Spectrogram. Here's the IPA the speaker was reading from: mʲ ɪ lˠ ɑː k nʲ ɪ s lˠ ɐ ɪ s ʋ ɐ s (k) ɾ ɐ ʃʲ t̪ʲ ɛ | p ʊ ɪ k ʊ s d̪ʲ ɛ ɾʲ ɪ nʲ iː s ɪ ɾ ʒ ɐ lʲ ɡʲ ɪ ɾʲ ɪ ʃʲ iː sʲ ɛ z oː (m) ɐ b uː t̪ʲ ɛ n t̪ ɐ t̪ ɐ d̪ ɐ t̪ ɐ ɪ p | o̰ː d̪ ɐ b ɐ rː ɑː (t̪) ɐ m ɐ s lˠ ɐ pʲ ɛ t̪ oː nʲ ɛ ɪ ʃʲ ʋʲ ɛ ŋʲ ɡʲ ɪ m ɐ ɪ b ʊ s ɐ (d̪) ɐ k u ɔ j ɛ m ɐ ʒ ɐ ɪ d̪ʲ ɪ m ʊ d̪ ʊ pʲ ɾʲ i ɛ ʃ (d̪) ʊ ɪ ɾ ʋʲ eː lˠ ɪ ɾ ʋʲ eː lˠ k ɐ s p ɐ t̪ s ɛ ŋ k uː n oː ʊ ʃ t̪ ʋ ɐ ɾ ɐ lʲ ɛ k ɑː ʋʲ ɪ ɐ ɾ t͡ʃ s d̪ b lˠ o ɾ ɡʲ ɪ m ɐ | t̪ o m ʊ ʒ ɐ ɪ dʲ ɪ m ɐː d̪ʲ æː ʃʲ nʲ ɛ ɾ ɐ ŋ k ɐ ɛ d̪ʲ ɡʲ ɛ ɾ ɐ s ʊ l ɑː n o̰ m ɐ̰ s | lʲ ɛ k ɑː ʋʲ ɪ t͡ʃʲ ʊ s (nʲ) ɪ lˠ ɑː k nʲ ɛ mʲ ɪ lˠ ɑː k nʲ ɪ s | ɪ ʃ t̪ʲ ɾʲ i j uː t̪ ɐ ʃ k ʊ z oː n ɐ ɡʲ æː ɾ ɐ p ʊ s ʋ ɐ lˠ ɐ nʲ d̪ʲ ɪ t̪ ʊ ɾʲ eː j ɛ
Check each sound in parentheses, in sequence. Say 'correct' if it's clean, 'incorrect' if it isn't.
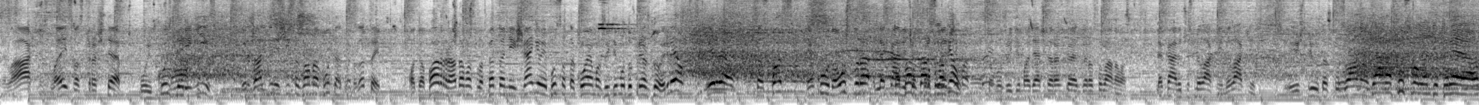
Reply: correct, incorrect, incorrect, incorrect, correct, incorrect

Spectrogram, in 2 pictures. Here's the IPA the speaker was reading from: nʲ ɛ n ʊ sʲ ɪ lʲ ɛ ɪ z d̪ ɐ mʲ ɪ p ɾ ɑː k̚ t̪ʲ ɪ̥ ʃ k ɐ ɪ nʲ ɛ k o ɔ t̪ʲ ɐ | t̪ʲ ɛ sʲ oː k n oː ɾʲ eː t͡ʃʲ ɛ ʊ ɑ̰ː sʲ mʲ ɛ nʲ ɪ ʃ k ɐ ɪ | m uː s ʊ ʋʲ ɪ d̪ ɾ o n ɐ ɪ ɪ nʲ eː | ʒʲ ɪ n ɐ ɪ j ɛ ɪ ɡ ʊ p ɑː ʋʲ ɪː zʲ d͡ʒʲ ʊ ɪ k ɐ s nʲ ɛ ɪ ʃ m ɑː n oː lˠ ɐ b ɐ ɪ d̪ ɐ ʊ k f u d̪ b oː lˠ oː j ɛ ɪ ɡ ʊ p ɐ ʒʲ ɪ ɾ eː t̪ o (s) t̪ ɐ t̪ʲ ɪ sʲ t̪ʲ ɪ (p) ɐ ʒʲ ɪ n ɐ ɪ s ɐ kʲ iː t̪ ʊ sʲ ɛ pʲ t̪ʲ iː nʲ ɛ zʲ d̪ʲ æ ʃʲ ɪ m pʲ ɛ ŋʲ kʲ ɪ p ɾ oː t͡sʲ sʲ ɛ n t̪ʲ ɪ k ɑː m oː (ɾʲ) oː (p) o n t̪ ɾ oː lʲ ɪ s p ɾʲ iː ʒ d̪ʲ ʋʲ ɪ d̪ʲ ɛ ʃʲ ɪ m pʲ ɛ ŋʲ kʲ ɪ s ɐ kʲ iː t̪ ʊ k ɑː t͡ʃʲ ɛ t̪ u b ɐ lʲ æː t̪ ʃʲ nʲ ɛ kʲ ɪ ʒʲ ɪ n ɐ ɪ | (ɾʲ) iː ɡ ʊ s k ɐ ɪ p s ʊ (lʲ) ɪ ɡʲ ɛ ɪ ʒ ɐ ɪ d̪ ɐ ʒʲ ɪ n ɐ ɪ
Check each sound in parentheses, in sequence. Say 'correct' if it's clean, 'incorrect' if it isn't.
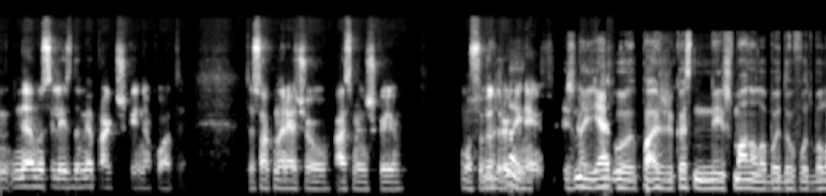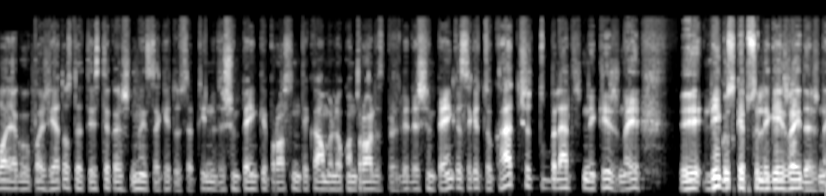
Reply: correct, incorrect, incorrect, incorrect, incorrect, correct

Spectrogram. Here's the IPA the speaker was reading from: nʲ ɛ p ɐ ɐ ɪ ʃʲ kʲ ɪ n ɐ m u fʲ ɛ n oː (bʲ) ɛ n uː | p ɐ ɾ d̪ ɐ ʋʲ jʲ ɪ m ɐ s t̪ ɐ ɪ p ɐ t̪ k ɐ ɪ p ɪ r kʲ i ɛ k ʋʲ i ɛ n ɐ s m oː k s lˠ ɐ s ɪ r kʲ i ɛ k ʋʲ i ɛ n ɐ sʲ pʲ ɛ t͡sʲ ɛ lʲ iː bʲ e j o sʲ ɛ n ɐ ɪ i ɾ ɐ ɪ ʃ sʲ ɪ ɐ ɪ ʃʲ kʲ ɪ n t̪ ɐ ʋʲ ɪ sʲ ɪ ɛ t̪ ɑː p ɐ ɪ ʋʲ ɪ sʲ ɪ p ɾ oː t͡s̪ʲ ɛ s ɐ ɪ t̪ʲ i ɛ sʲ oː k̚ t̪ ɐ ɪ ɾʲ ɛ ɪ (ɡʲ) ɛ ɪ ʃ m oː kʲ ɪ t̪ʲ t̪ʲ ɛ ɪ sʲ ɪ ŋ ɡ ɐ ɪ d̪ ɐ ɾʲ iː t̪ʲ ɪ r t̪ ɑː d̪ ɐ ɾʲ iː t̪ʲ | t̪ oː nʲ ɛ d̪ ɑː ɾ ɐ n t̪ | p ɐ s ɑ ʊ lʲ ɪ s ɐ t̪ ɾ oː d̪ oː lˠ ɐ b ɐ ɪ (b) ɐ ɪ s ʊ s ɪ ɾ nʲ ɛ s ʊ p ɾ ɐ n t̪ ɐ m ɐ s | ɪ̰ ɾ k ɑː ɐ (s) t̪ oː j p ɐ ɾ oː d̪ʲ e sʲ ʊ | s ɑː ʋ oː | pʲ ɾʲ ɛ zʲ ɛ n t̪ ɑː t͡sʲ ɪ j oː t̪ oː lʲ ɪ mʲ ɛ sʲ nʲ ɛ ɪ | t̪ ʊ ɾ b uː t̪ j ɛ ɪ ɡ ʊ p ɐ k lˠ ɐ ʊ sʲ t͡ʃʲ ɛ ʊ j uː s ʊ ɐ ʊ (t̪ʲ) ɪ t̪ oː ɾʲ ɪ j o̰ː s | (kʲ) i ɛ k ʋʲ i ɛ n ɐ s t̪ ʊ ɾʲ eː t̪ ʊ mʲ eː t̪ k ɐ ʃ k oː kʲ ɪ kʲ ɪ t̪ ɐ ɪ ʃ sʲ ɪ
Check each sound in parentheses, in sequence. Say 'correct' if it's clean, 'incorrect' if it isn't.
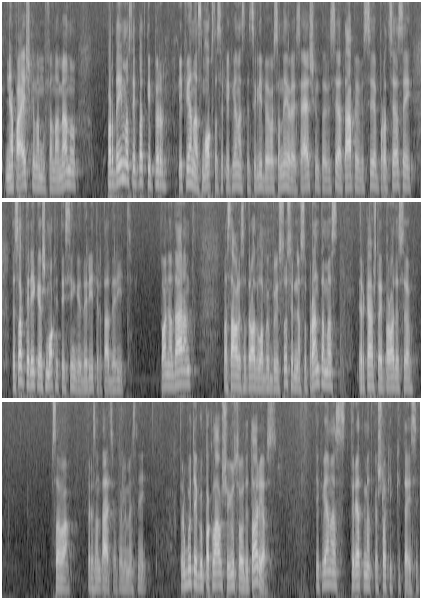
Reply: incorrect, incorrect, correct, incorrect, incorrect, correct

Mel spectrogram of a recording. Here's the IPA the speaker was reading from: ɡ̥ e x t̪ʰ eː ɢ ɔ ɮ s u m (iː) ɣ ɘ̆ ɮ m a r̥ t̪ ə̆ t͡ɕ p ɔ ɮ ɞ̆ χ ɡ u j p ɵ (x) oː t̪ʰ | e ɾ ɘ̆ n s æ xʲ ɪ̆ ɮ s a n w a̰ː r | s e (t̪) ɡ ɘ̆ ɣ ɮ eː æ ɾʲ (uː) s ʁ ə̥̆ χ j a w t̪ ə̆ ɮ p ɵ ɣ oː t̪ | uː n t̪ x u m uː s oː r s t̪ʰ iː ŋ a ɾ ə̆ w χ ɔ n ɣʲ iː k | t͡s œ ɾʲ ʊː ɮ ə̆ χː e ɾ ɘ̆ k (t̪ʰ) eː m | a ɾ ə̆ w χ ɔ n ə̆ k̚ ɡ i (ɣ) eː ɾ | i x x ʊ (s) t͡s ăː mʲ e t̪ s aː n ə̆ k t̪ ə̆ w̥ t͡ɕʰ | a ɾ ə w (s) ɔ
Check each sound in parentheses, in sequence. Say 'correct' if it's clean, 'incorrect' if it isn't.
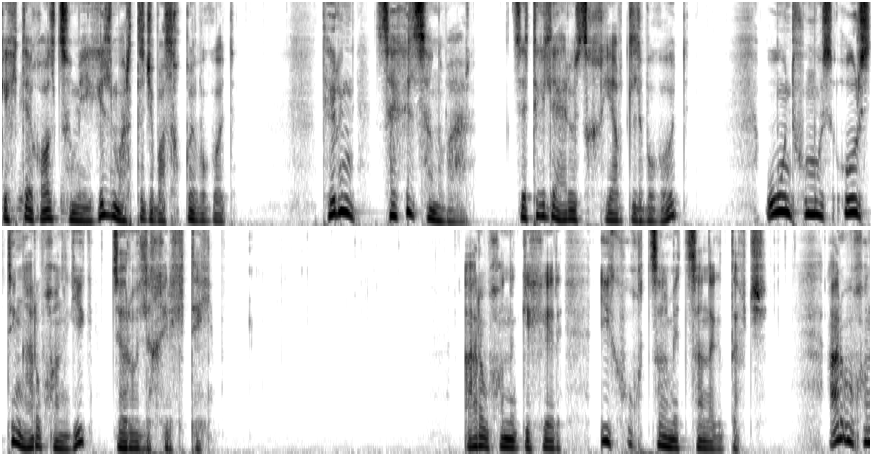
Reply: correct, incorrect, correct, incorrect, correct, incorrect, incorrect, incorrect

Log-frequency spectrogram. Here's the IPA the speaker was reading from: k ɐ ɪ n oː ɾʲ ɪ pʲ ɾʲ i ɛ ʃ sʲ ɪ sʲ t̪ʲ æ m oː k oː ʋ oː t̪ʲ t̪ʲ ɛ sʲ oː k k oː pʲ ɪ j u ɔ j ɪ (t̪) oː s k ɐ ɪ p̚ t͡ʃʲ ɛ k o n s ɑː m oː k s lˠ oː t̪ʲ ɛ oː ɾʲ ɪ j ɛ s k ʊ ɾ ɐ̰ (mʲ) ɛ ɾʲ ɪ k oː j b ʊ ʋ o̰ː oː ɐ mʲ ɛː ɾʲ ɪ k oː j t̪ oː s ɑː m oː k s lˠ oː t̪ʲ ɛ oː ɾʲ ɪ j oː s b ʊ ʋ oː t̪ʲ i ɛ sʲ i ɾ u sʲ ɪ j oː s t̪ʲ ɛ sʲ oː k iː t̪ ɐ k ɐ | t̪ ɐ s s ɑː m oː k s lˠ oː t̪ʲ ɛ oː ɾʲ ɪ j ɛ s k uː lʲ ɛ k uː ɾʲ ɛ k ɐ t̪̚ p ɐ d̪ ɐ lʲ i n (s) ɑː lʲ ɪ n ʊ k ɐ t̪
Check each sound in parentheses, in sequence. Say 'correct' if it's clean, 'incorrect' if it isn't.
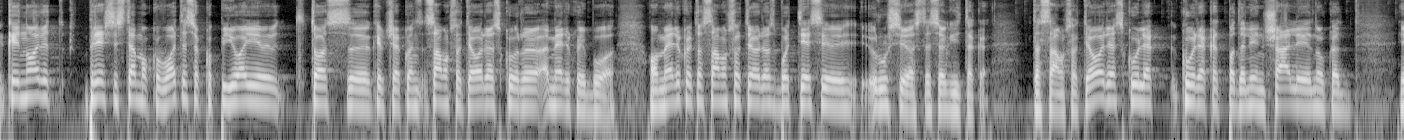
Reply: correct, correct, incorrect

